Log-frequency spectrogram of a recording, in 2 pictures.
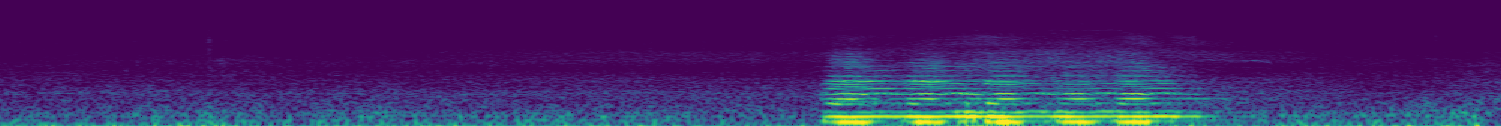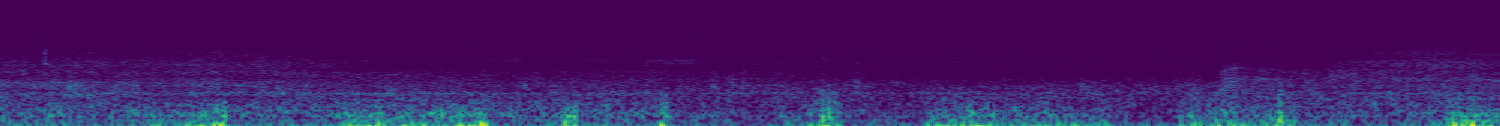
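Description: Wind buffeting the microphone on a ferry's open deck, a steady low rumble that turns gusty in the second half. About eight seconds in, a pitched, pulsing tone sounds for about four seconds over it.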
